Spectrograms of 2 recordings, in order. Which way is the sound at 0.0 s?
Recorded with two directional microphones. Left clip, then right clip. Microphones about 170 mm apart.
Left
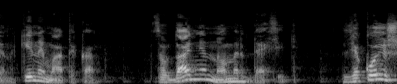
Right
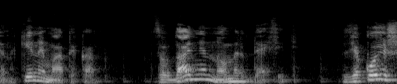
30° left (ahead or behind).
